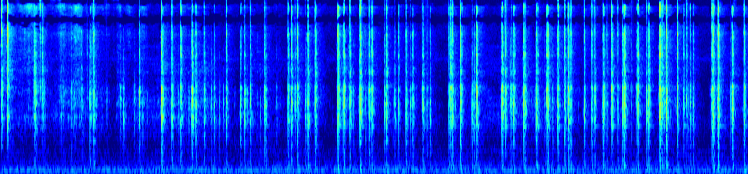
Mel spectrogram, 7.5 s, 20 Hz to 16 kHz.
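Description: Fingertips and nails tap and scratch the surface of a small, flat, hollow, clear hard plastic jewel case holding an Xbox 360 game disc. Quick, dry, clicky taps come in rapid, uneven bursts with bright scratchy edges. A steady low hum runs underneath throughout.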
